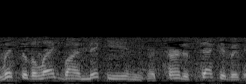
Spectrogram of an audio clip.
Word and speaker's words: Muecke: No silent letters there. Here's Haynes. Lefty verse lefty. Corners coming up in Casey Bunt. And a lift of the leg by Mickey and returned to second,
